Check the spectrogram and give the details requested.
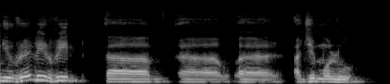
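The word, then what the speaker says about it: Acemoğlu: Basically, when you really read um uh Ajimolu, that's how you pronounce it in in in Turkish and and the others, what they are basically saying is settler colonialism is the best.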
